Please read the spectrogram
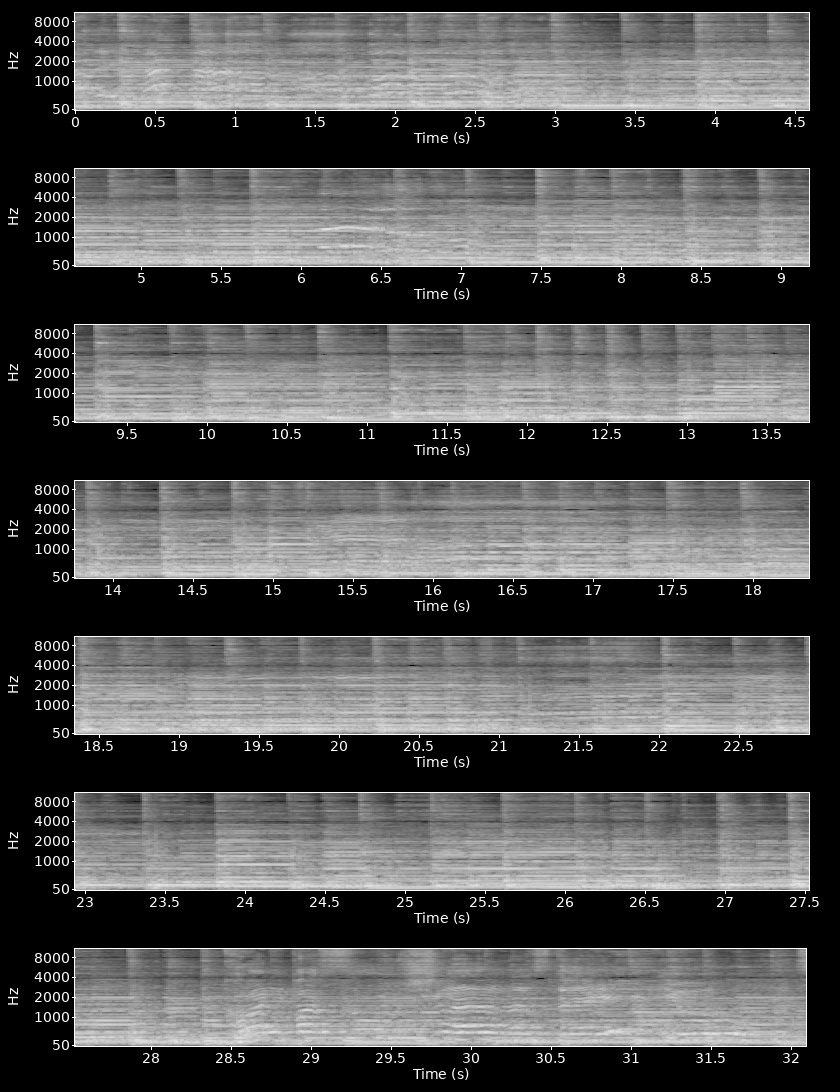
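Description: A man singing while strumming an acoustic guitar, played live without a break.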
